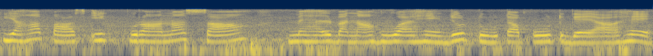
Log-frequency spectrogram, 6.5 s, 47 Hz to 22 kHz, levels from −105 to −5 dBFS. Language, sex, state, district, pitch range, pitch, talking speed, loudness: Hindi, female, Madhya Pradesh, Umaria, 225-250 Hz, 235 Hz, 130 wpm, -14 LUFS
